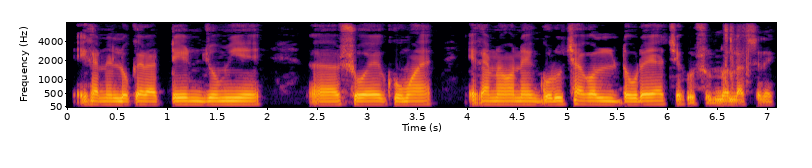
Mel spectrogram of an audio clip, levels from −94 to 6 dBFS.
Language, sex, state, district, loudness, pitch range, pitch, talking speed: Bengali, male, West Bengal, Jalpaiguri, -13 LUFS, 110-115 Hz, 115 Hz, 135 wpm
